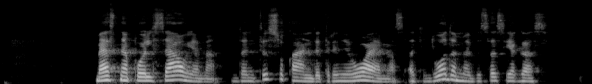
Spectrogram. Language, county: Lithuanian, Vilnius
